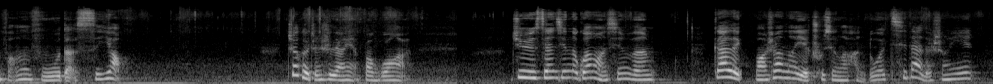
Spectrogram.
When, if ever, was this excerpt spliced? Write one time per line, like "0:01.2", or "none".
0:05.0
0:07.4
